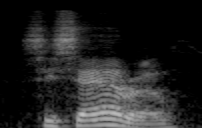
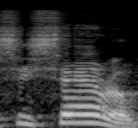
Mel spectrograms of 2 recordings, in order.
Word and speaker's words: Cicero: I've got Trish Cicero. Is it Cicero pronounced?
